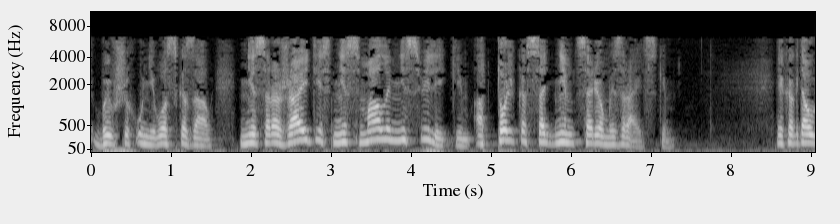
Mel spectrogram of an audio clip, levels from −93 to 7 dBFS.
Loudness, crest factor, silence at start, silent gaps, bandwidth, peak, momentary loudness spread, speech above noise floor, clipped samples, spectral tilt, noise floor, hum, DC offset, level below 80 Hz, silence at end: -22 LUFS; 18 dB; 0 s; none; 6.6 kHz; -4 dBFS; 12 LU; 34 dB; under 0.1%; -5 dB/octave; -56 dBFS; none; under 0.1%; -48 dBFS; 0 s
